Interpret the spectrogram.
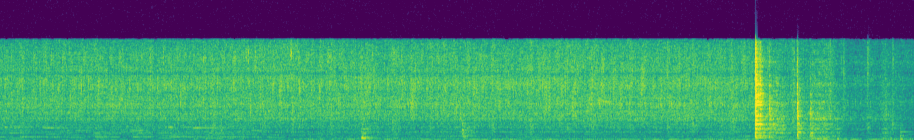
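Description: Diced potatoes, onion and green chillies sizzling steadily in oil in an aluminium pot, left covered to steam until the potatoes are cooked through. About seven and a half seconds in, a flat aluminium plate lid clanks down onto the pot, the loudest sound here.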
